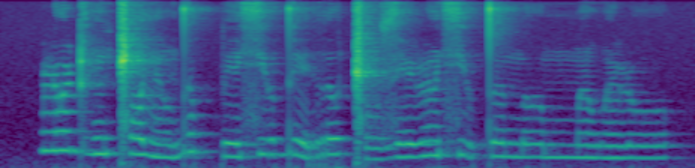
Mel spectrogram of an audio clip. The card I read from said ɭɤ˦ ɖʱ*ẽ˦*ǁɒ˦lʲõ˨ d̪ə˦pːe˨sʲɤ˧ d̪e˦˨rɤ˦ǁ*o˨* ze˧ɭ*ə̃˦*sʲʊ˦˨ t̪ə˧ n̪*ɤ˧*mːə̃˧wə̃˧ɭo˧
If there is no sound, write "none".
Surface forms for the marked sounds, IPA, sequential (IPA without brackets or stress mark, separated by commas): ẽ˦, o˨, ə̃˦, ɤ˧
